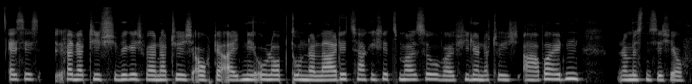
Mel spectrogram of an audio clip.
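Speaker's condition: Hard of hearing since birth, congenital, cochlear implant, severe; left cochlear implant held by magnet

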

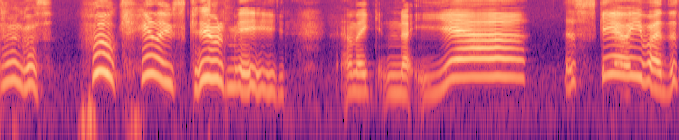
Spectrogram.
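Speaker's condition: Down syndrome; age 31

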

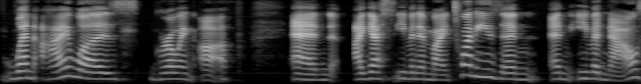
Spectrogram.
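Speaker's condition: Bilateral cleft lip and palate; congenital bilateral cleft lip and palate

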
